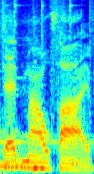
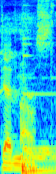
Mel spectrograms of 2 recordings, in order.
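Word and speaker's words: deadmau5: Yes, we're going to try to redeem ourselves from the way that you pronounce Dead Mouse 5. It's actually Dead Mouse.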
